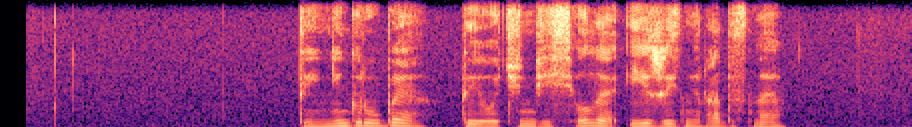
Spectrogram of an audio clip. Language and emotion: Russian, neutral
